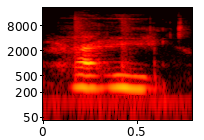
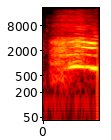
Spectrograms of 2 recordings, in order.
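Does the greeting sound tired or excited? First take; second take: tired; excited. First: The greeting sounds sleepy and tired. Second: The greeting sounds thrilled and excited.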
